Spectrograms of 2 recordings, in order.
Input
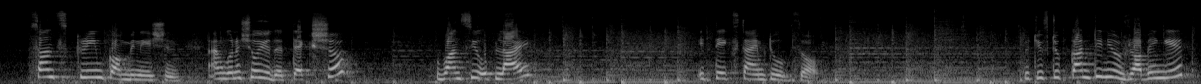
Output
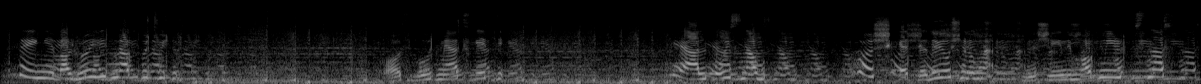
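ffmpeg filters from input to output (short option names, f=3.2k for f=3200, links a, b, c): -filter_complex "[0:a]areverse,asplit=8[a][b][c][d][e][f][g][h];[b]adelay=322,afreqshift=-32,volume=-10dB[i];[c]adelay=644,afreqshift=-64,volume=-14.3dB[j];[d]adelay=966,afreqshift=-96,volume=-18.6dB[k];[e]adelay=1288,afreqshift=-128,volume=-22.9dB[l];[f]adelay=1610,afreqshift=-160,volume=-27.2dB[m];[g]adelay=1932,afreqshift=-192,volume=-31.5dB[n];[h]adelay=2254,afreqshift=-224,volume=-35.8dB[o];[a][i][j][k][l][m][n][o]amix=inputs=8:normalize=0,volume=-5.5dB"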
